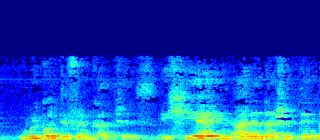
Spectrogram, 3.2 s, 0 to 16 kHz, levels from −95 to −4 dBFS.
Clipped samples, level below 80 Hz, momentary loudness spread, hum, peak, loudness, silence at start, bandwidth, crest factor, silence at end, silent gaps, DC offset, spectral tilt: under 0.1%; -78 dBFS; 19 LU; none; -12 dBFS; -28 LUFS; 0.2 s; 9.8 kHz; 18 dB; 0 s; none; under 0.1%; -5.5 dB/octave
